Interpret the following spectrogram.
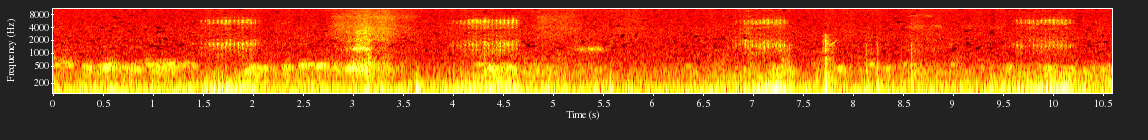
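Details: Pet cat purring steadily, a deep rumbling hum with airy wheezing breaths recurring every couple of seconds and one sharp tap near the end.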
